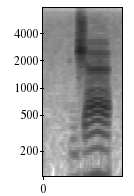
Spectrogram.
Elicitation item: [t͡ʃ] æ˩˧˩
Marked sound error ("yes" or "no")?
yes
